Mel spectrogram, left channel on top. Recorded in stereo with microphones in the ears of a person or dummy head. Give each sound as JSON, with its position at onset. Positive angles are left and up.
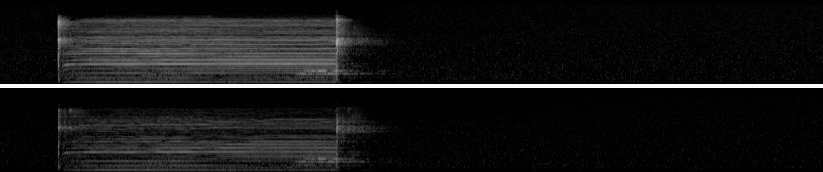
{"t": 0.6, "sound": "a buzzer", "side_deg": 60, "distance_m": 1.6}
